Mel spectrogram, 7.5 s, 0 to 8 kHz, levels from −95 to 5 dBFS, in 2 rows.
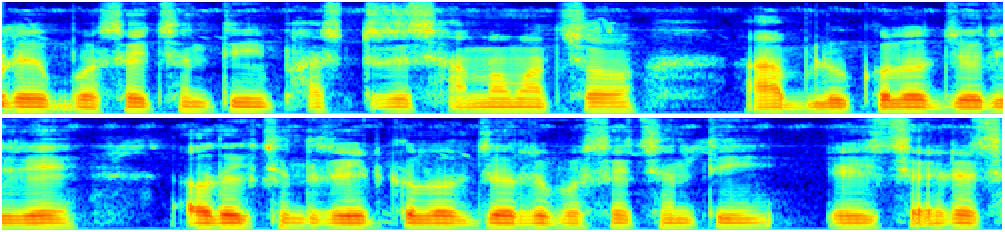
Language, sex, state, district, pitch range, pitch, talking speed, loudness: Odia, male, Odisha, Malkangiri, 100-105 Hz, 100 Hz, 160 wpm, -19 LUFS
